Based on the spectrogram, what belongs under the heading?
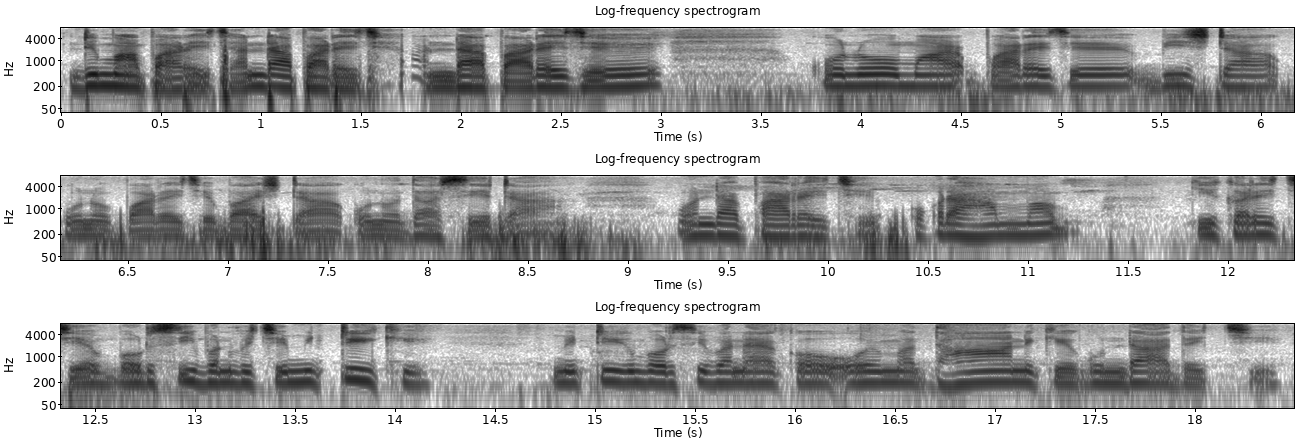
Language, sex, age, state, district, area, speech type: Maithili, female, 45-60, Bihar, Madhepura, rural, spontaneous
